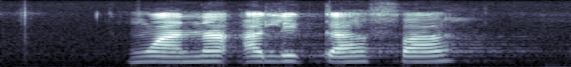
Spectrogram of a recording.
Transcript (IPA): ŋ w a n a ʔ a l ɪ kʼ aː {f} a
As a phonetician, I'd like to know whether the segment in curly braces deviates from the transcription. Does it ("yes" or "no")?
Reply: no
